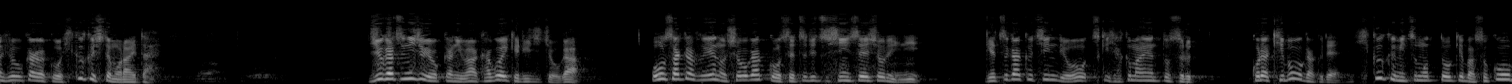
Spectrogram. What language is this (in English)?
Japanese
